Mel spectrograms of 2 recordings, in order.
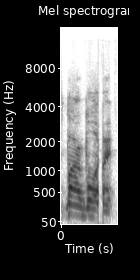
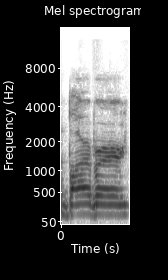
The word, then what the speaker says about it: Barbour: No, he's saying it right. It's Barbour. Okay. Yeah. No. I'm like the only person in the world that says it right. But I'm used to Barber, the Barbarian, whatever.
